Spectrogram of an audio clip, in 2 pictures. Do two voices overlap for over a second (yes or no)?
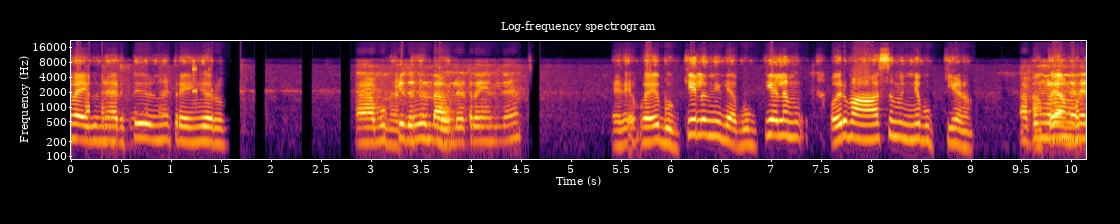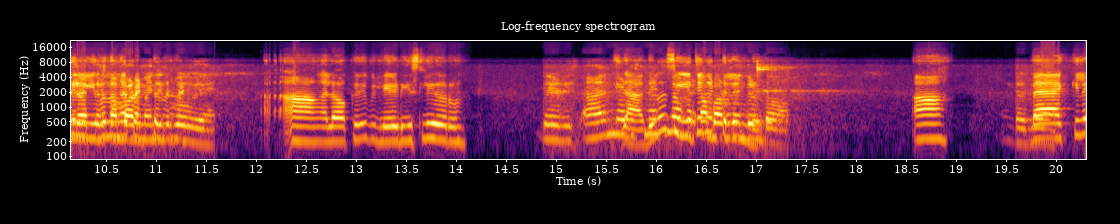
yes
